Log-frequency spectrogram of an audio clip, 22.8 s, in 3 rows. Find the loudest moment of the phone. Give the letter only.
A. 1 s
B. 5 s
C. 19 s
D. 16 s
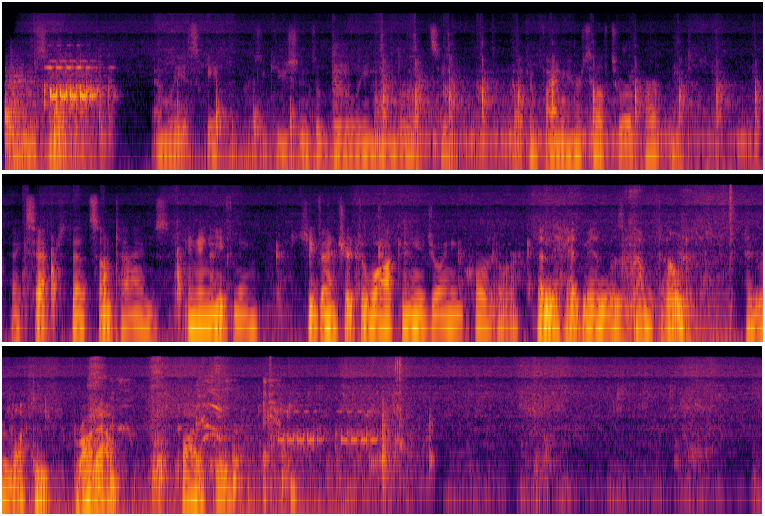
A.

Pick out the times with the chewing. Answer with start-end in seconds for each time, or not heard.
13.7-19.3.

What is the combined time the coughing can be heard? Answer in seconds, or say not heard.
2 s.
